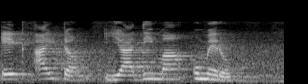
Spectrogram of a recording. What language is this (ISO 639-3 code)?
guj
